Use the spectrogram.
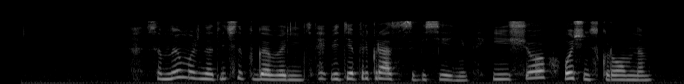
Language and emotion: Russian, positive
